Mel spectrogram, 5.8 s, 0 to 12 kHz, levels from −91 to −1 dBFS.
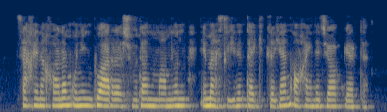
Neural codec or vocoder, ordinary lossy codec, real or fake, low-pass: codec, 16 kHz, 8 kbps, FunCodec, trained on LibriTTS, 25 frames a second; MP3, 48 kbps; fake; 7.2 kHz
